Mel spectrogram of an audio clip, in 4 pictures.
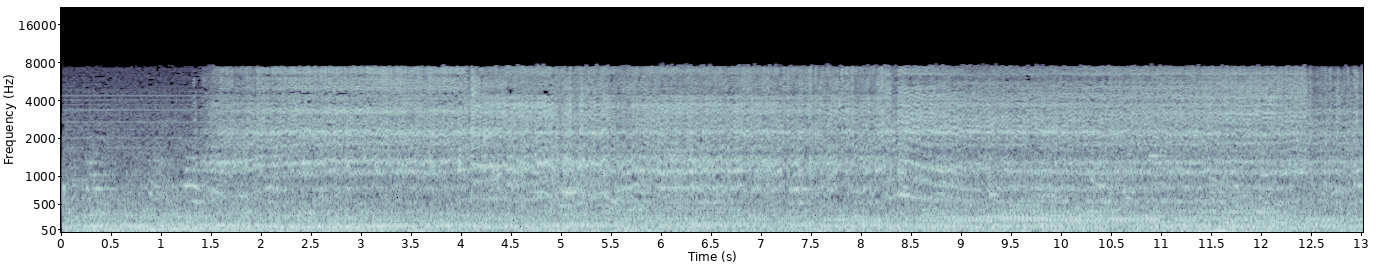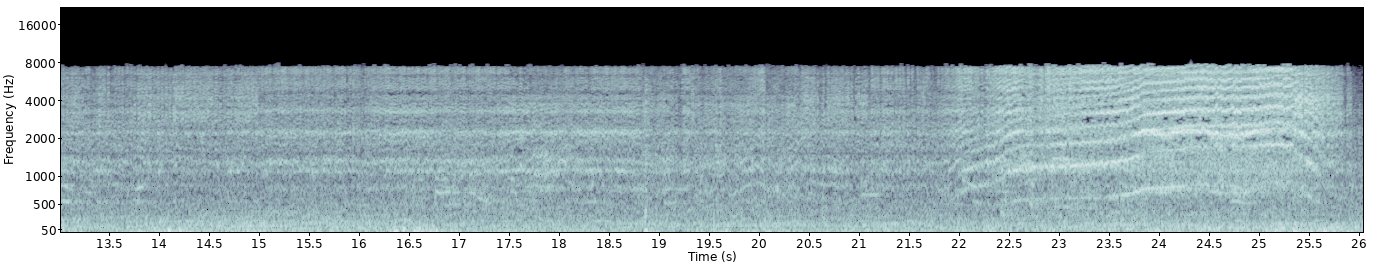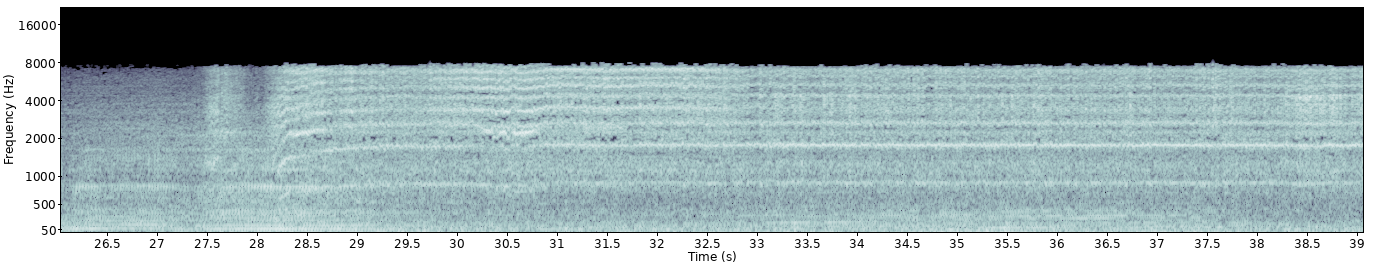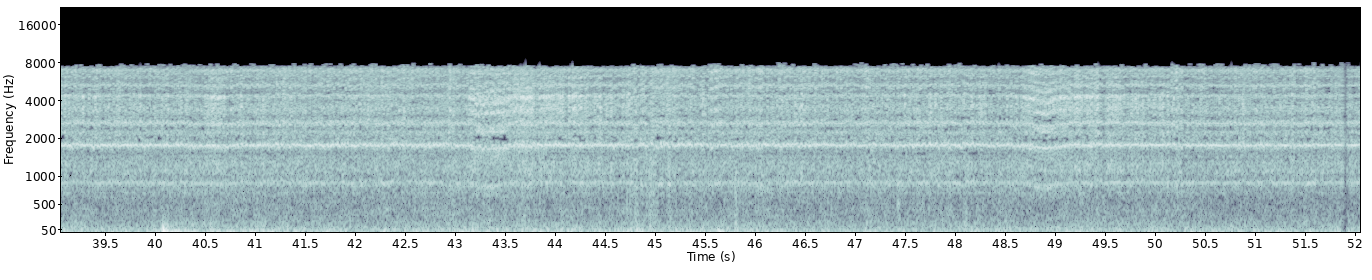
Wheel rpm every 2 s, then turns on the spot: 10, 60, 70, 60, 70, 70, 70, 70, 70, 60, 70, 140, 160, 10, 180, 230, 230, 230, 230, 230, 230, 230, 230, 230, 230, 230.
none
